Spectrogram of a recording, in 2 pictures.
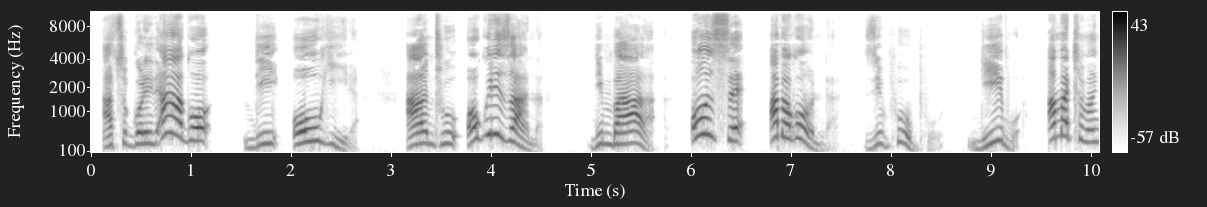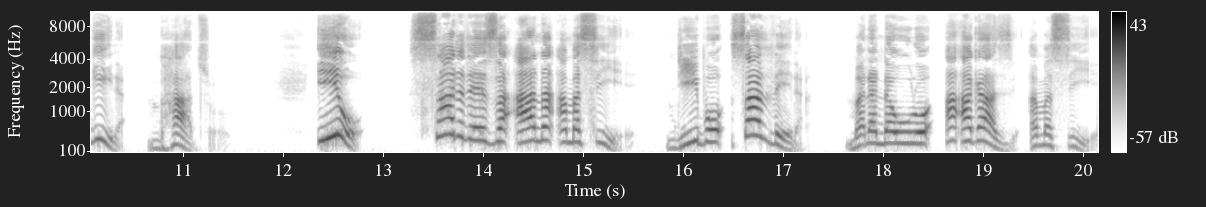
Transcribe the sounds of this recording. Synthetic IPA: at͡sʰɔɡɔlɛɾak̬ɔ | ndiɔwuk̬iɾa | antʰuɔk̬wiɾizana | ndimbaːla̰ | ɔnsɛ | amakɔnda̰ | zimpʰupʰu | ndip̬ɔ | amatʰamaŋɡiɾa̰ | m̩pʰaːt͡sʰɔ̥ | iwɔ | satɛtɛzaʔanaʔamasijɛ̰ | ndip̬ɔsaɱvɛɾa̰ | maɗandawulɔaʔak̬aziamasiːjɛ̰

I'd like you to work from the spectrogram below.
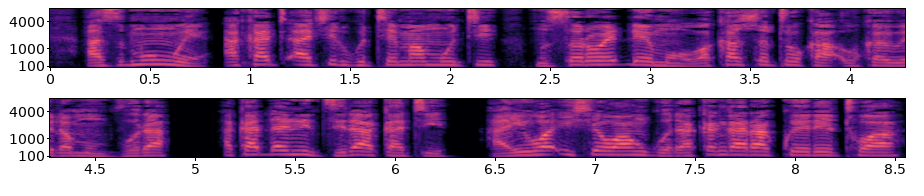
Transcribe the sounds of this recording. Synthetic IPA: as̬imumwe̞akatiat͡ʃirikute̞mamutimuso̞ɾo̞we̞ɗe̞mo̞wakaʂo̞to̞kaʔukawiɾamuɱvuːɾaː | kaɗanid͡ziɾaːkaːti | ɦaiwaʔiʃe̞waŋɡuɾakaŋɡaɾakwe̞ɾe̞ːtwa

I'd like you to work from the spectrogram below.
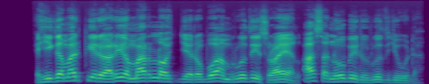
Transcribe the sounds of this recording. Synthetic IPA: ehiɡamarpjeɾoaɾɪjɔmarlɔt͡ʃd͡ʒɛɾobɔamɾwod̪ɪsɾaɛlasanobedoɾwot̪d͡ʒʊda̰

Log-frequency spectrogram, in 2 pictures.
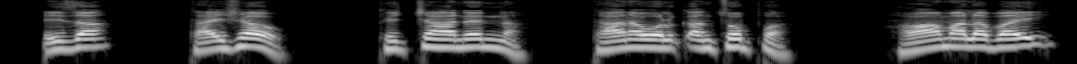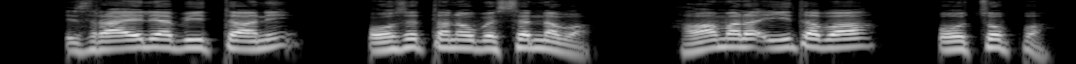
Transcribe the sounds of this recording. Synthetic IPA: ʔɪzɐ | t̪ɐɪʃ̬ɐw | kɪt͡ʃːɐhɐnɛnːɐ̰ | t̪aːnɐwɔlkʼːɐnt͡sɔpːɐ̰ | hɐwaːmɐlɐbɐj | ɪs̬ɾaːʔelɪjabiːt̪ːaːn | o̞ːs̬ɛt̪ːɐnɐwbɛsːɛnːɐba̰ː | hɐwaːmɐlɐiːt̪ɐbaː | o̞ːt͡sːɔpːɐ̰

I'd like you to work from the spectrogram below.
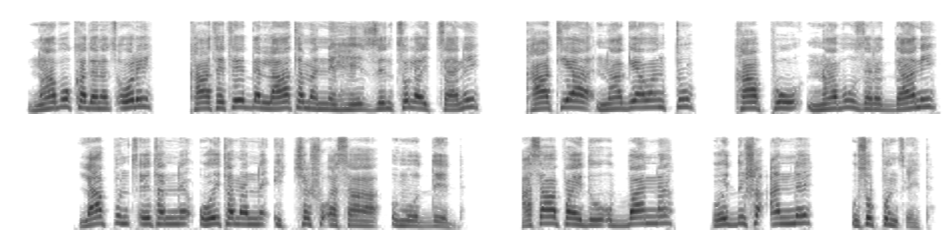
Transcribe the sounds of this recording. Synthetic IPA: naːbʊkːɐd̪ɐnɐt͡sʼo̞ːɾɪ | kaːt̪ɛt̪e̞ːd̪ːɐlaːt̪ɐmɐnːɛɦeːzːɛnt͡sːɔlɐjt͡sːaːn | kaːt̪ɪjaːnaːɡɪjaːwɐnt̪ːʊ | kaːpːuːnaːbuːzɐɾɛd̪ːaːnɪ | laːpːʊnt͡sʼe̞ːt̪ɐnːɛʔɔjt̪ɐmɐnːɛʔɪt͡ʃːɐʃʊɐsaːʊmoːd̪ːe̞ːd̪ːɐ̥ | ʔɐsaːpɐjd̪uːʊbːaːnːɐ | ɔjd̪ːʊʃɐʔɐnːɛ | ʊsʊpːʊnt͡sʼḛːd̪ɐ̥

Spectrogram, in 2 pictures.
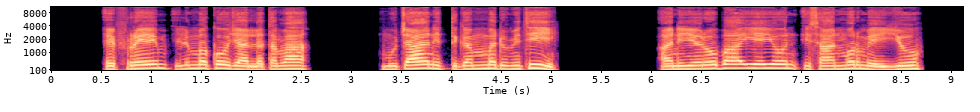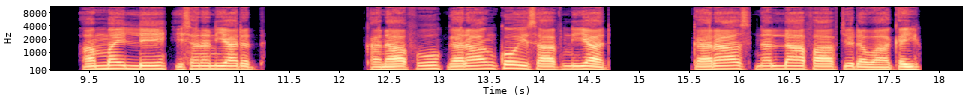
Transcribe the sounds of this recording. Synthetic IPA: ʔɛfɾeːmɪlmɐko̞ːd͡ʒaːlːɐt̪ɐmaː | mʊt͡ʃʼaːnɪt̪ːɪɡɐmːɐd̪ʊmɪt̪iː | ʔɐnɪjɛɾo̞ːbaːjʔʔeːjo̞ːnɪsaːnmɔɾmɛɪjːuː | ɐmːɐɪlːe̞ːɪsɐnɐnjaːd̪ɐᶑɐ̥ | kɐnaːfuːɡɐɾaːŋko̞ːɪsaːfnɪjaːd̪ɐ̥ | ɡ̥ɐɾaːsnɐlːaːfaːfd͡ʒɛd̪ɐwaːkʼɐjːʊ̥

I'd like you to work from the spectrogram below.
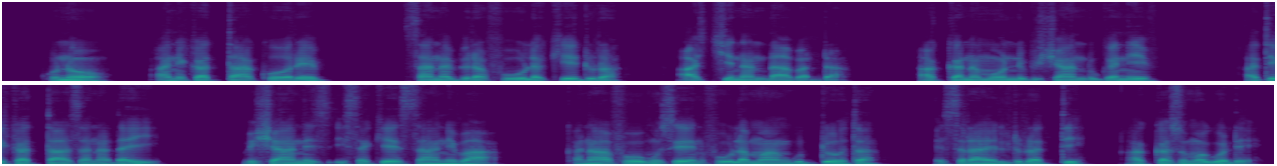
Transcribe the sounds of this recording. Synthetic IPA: kʊnoː | ʔɐ̰nɪkɐt̪ːaːkʰo̞ːɾeːb̚ | sɐnɐbɪɾɐfuːlɐkʰeːd̪ʊɾɐ | ʔɐ̰t͡ʃːɪnɐnᶑaːbɐᶑːɐ̰ | ʔɐ̰kːɐnɐmo̞ːnːɪbɪʃaːnᶑʊɡɐniːf | ʔɐ̰t̪ɪkɐt̪ːaːsɐnɐᶑɐjɪ | bɪʃaːnɪsɪ̰sɐke̞ːsːaːnɪbɐʔɐ̰ | kɐnaːfuːmʊseːnfuːlɐmaːŋɡʊd̪ːo̞ːt̪ɐ | ɪsɾaːʔɛld̪ʊɾɐt̪ːɪ | ɐ̰kːɐs̬ʊmɐɡɔᶑɛ̰

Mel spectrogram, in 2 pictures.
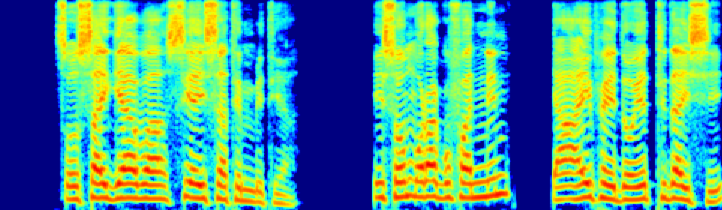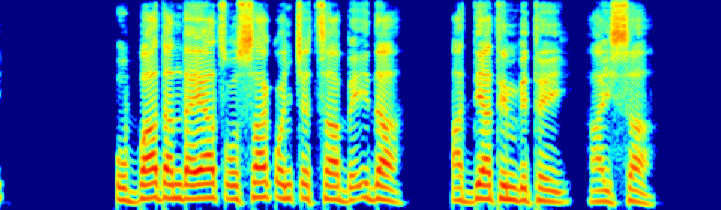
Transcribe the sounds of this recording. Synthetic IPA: t͡sʼo̞ːsːɐjɡɪjaːβaːsɪɛjsːɐt̪ɪmbɪt̪ɪja | ʔɪsɔmːɔɾɐɡʊfɐnːɪn | ʔjjɐːjfɛjd̪oːjɛt̪ːɪd̪ɐjsːɪ | ʔʊbːaːd̪ɐnd̪ɐʔɪjaːt͡sʼo̞ːsːaːkʼɔnt͡ʃʼːɛt͡sːaːbɛʔɪd̪ɐ | ʔɐd̪ːɪjat̪ɪmbɪt̪ɛjhɐjsːaː

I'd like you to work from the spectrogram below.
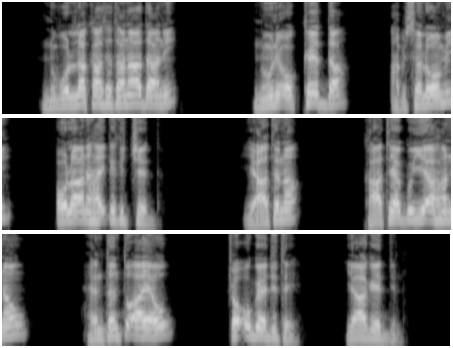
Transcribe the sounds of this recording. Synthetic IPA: nʊbɔlːɐkaːt̪ɛt̪ːɐnaːd̪aːn | nuːnɪɔkːe̞ːd̪ːɐ | ʔɐ̰bɪsɛlo̞ːmɪ | ɔlaːnɦɐjkʼːɪk̬ɪt͡ʃːe̞ːd̪ːɐ̥ | jaːt̪ɛnɐ | kaːt̪ɪjaɡʊjːɛɐɦɐnɐw | hɛnt̪ːɛnt̪ːʊɐjɐw | t͡ʃʼɔʔʊɡe̞ːd̪ɪt̪ɛ̰ | jaːɡe̞ːd̪ːɪnɔ̥

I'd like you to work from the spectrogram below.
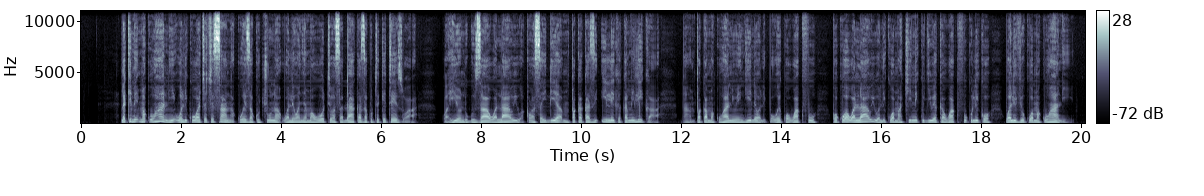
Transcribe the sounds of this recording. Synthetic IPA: lakinimakuhaniwalikuat͡ʃat͡ʃɛsana̰kuwɛzakut͡ʃunawalɛwaɲamawɔtɛwasaɗakazakutɛkɛtɛzwa̰ | kwa̰hijɔnduɠuzaɔwalawiwa̰kawasaiɗiam̩pakakaziʔilɛikakamilikʰa̰ | na̰m̩pakamakuhaniwɛŋɡinɛwalipɔwɛkwawakfu | kwakuwawalawiwalikuwamakinikuʄiwɛkawakfukulikɔ | walivjɔkuwamakuhanḭ

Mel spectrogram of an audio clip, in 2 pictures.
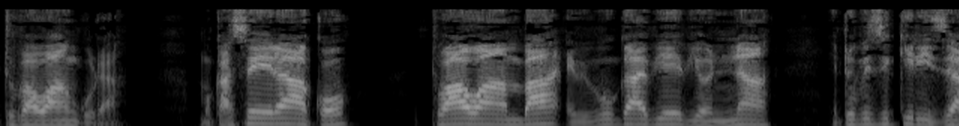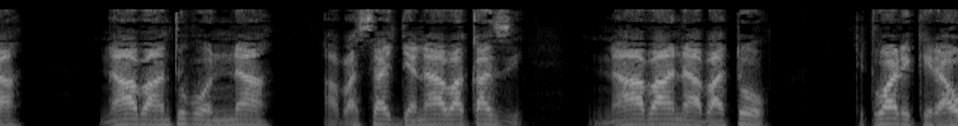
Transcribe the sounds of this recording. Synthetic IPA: tuβawaːŋɡula̰ | mukase̞ːɾako̞ | twaːwaːmbae̞βiβuɡaβje̞βjo̞nːa | netuβiziciɾiza | naːβaːntuβo̞nːa̰ː | βasaɟːanaːβakazi | naːβaːnaːβato̞ | titwaːle̞keɾa

